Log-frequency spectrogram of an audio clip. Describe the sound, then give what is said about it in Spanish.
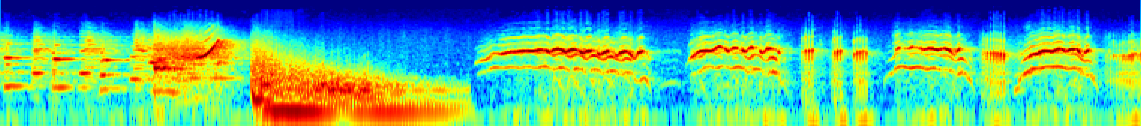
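A horse neighs and whinnies as someone approaches it to ride. A rising squeal and a low snorting grunt are followed by a run of several loud, rippling whinnies with short gaps between them. “Acérquese siempre al caballo con un desplante de confianza.”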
